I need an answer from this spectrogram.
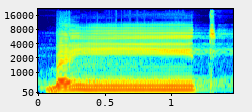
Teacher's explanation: Kemudian diberikan hembusan tipis ya untuk huruf ti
